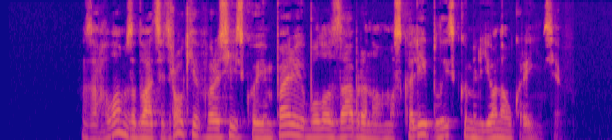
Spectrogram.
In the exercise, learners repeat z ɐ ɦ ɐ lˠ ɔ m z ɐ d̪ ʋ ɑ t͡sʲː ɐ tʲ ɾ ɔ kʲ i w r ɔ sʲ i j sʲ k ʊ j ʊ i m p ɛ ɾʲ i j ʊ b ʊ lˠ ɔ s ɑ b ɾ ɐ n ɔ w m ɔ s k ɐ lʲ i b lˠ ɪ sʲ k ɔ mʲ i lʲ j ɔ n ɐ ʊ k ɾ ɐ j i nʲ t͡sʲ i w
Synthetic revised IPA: z ɐ ɦ ɐ lˠ ɔ m z ɐ d̪ ʋ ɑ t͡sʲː ɐ tʲ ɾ ɔ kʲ i w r ɔ sʲ i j sʲ k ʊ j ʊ i m p ɛ ɾʲ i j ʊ b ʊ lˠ ɔ z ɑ b ɾ ɐ n ɔ w m ɔ s k ɐ lʲ i b lˠ ɪ sʲ k ɔ mʲ i lʲ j ɔ n ɐ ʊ k ɾ ɐ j i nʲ t͡sʲ i w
